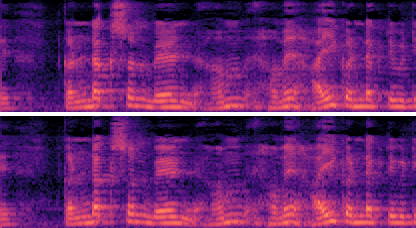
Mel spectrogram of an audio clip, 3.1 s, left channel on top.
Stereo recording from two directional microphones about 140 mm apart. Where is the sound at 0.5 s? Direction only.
20° right (ahead or behind).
